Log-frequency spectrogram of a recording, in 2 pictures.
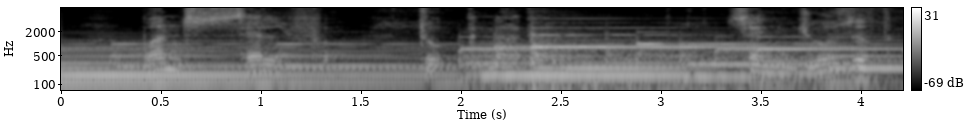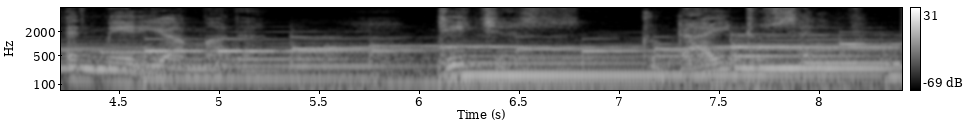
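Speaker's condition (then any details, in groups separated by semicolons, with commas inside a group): No condition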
